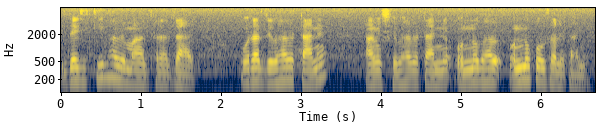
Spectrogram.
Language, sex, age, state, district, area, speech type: Bengali, female, 60+, West Bengal, Birbhum, urban, spontaneous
